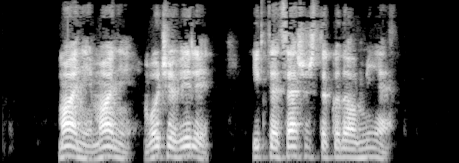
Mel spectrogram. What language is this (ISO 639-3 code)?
mrj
